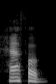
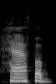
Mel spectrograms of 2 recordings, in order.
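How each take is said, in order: Both takes have the same delivery.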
